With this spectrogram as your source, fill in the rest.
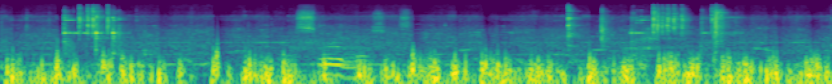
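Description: A wrench clanks against a metal wheel hub.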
